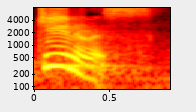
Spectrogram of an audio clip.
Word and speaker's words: generous: we have two syllables adjective two syllables so we stress on the first syllable say generous generous then we have nationality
